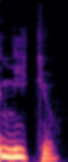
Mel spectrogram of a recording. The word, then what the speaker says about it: níquel: é Niquel ou níquel é níquel a sílaba mais forte é a penúltima e como ela termina com l deverá ser acentuado correto é nquel e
